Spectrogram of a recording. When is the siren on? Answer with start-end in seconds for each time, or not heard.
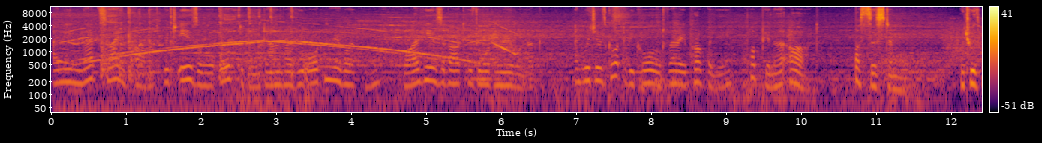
0.0-6.2.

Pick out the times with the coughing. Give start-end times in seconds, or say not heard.
0.7-3.3.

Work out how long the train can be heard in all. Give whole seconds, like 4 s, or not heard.
12 s.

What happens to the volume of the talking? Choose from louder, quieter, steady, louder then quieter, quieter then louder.
steady.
